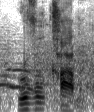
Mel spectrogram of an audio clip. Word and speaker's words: Ruvalcaba: Fernando Ruvalcaba. Caba. Not Cata.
